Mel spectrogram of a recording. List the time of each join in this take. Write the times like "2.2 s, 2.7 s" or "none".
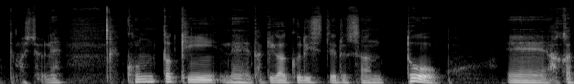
none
